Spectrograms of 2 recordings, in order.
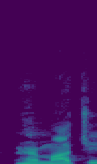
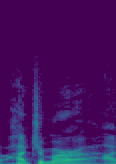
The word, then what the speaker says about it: Hachimura: who's the uh the hermachi what's his name I said it wrong I already knew hachimura there you go because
